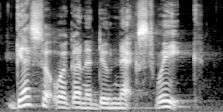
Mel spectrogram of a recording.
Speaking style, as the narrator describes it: Freddie said in his chirping voice

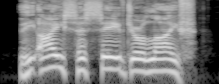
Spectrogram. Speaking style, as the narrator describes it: Alistair called out

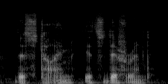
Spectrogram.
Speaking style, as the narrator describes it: He says gently

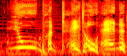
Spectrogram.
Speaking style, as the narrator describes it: shouted the old cook

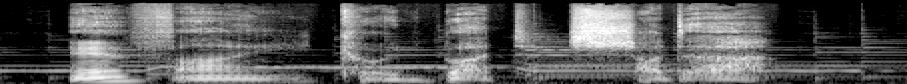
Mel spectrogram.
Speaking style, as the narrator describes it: said quite sadly

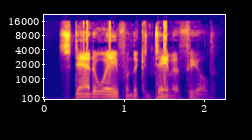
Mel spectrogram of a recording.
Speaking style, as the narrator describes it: one of them growled

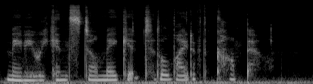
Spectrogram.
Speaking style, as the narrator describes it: he whispers

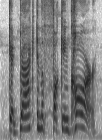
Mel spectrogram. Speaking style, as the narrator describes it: the guy was shouting now

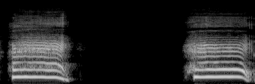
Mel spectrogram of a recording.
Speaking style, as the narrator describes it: what sounded like a teenage boy yelling

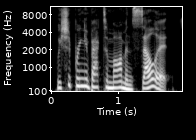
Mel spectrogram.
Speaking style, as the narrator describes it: Jamie exclaimed

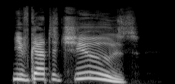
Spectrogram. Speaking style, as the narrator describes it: cried the girls

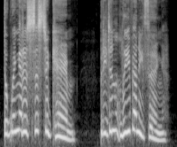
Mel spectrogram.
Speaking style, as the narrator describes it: Estella shouting

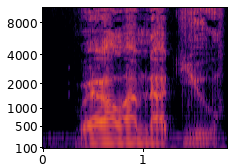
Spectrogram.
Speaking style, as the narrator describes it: Sandy answered evenly

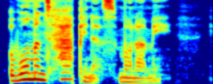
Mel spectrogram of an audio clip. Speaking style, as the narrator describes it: he said gravely

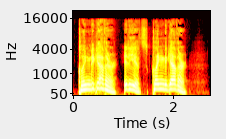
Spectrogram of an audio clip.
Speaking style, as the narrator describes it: the captain yelled

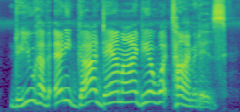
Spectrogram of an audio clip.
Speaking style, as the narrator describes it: shouts down

